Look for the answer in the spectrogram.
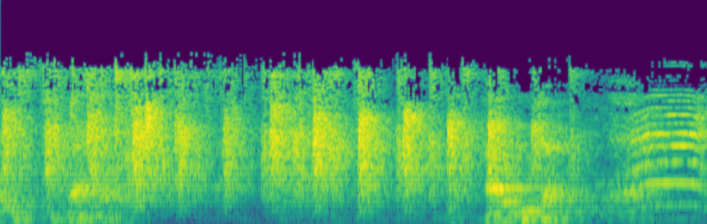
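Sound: audience clapping hands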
